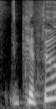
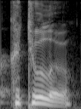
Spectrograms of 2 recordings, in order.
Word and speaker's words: Cthulhu: It's Cthulhu or Cthulhu is like the two pronunciations.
